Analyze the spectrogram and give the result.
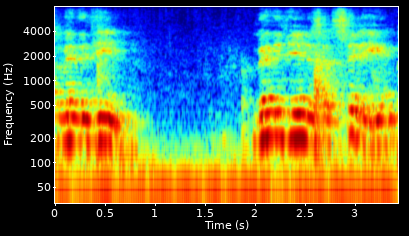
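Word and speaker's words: Medellín: I pronounce Medellin.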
